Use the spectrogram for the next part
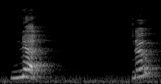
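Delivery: ordinary delivery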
